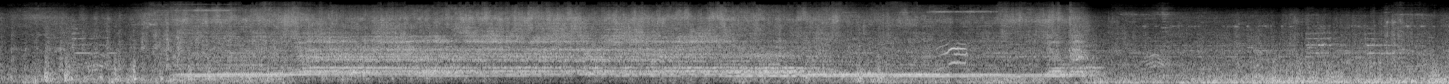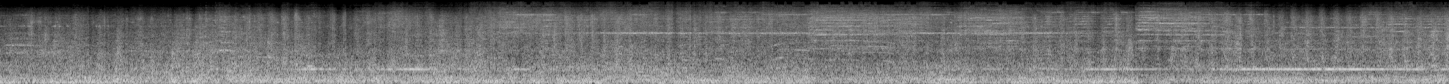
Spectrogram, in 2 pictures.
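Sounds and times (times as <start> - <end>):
train cars rumbling on rails: 0.0 - 28.9
steam locomotive whistle: 1.7 - 11.2, 17.4 - 28.9.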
